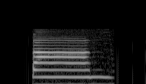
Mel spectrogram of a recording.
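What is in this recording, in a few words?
"daan1", Cantonese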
